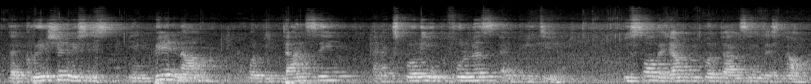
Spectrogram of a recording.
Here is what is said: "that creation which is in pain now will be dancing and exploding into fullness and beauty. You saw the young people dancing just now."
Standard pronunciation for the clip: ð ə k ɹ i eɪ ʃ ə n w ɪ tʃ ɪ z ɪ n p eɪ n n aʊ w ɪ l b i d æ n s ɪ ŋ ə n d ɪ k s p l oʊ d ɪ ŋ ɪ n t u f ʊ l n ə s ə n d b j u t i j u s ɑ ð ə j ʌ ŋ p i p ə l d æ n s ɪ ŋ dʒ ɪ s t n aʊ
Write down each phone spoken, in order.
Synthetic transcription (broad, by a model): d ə k ɹ i eɪ ʃ ə n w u s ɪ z ɪ n b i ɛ n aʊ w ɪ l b i d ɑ n s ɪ ŋ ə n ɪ k s p l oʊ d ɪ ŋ ɪ n t u f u l n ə s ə n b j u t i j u s ɑ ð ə j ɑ ŋ p i p ə l d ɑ n s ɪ ŋ dʒ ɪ s n aʊ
